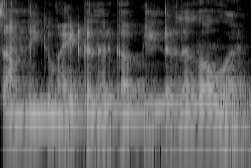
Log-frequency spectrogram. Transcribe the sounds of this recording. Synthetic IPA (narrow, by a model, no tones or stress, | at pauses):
saːmnekʋaɪʈkɐləɾkabɪlɖəɾlɐɡaoəɾ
